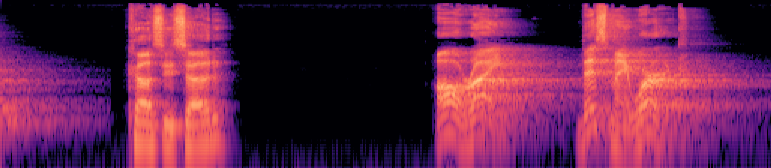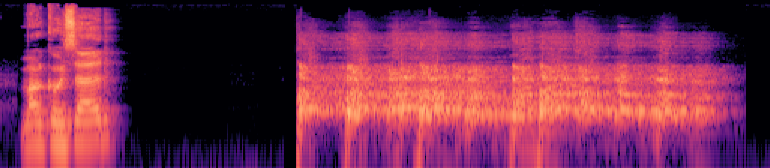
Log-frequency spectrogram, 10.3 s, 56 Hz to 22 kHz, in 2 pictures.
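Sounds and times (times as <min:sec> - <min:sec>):
several dogs barking: 0:00.0 - 0:00.6, 0:07.1 - 0:10.1
speech: 0:00.9 - 0:01.6, 0:02.9 - 0:04.7, 0:05.3 - 0:06.0.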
